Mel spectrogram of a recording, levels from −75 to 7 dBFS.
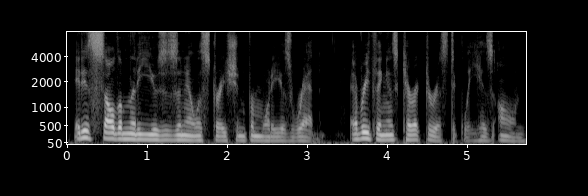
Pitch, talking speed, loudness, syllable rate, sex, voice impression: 120 Hz, 190 wpm, -21 LUFS, 6.2 syllables/s, male, masculine, adult-like, tensed, powerful, bright, slightly muffled, slightly raspy, intellectual, friendly, reassuring, wild, lively, kind, slightly light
